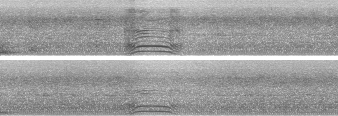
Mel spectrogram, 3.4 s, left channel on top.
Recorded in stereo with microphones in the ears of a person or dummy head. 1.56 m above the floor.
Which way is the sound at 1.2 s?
60° left (ahead or behind).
